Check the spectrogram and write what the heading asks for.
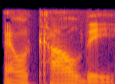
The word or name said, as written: alcalde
